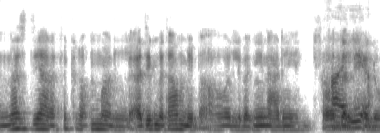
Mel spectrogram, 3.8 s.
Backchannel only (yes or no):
no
